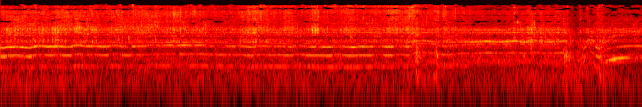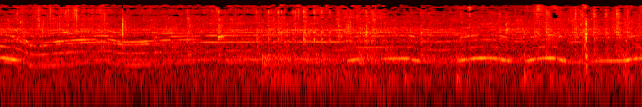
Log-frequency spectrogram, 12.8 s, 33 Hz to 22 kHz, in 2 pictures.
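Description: Skyjack SJIII-3226 electric scissor lift driving, its motor whining steadily; the pitch dips and rises about six seconds in and wavers up and down near the end as the speed changes.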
